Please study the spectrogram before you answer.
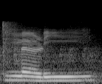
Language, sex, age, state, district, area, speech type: Punjabi, female, 30-45, Punjab, Muktsar, urban, read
